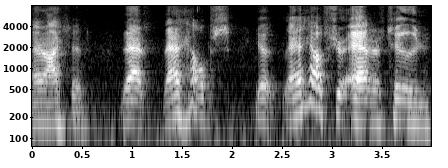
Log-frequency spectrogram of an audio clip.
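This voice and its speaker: A very slow pace in an American accent. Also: woman. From Oklahoma. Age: 90s. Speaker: elderly interviewee. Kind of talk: casual interview.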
